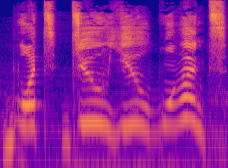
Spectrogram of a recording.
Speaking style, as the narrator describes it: I screamed

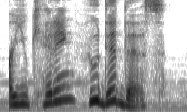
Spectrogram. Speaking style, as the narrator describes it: I called out sternly

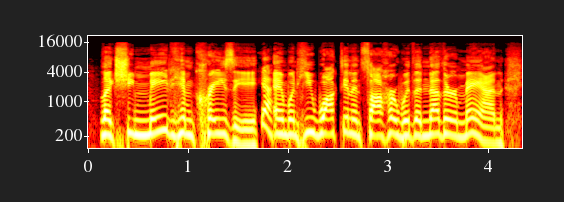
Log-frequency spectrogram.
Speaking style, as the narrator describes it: he snapped

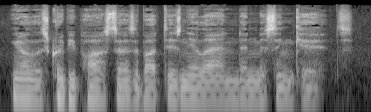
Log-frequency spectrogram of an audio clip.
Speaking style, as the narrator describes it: said, with a world-weary sigh

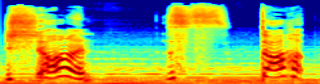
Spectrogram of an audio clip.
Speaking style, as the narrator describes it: I gasped at him

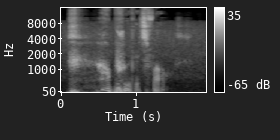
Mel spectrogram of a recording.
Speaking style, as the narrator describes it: Robert mutter

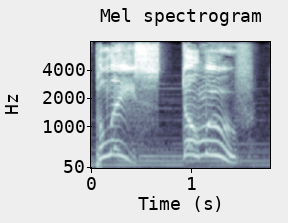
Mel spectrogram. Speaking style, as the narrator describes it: my grandfather yelled

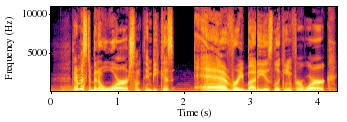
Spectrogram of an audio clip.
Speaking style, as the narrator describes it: Ian laughed

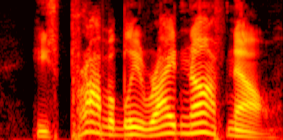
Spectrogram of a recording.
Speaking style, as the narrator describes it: Sutter barked

